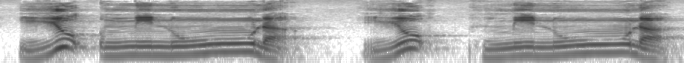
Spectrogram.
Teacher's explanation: और वाव पे जब हमजा होगा तो उसको झटके के साथ अदा करते हैं। और ये जो दूसरा वाव है इस पे हमजा नहीं है। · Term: वाव के ऊपर हमजा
